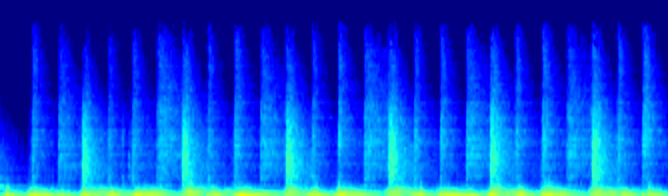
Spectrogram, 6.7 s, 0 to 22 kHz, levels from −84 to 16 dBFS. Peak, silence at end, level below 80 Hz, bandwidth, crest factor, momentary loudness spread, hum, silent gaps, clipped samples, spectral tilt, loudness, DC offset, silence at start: -10 dBFS; 0 s; -40 dBFS; 18.5 kHz; 18 dB; 6 LU; none; none; under 0.1%; -6 dB/octave; -29 LUFS; 0.3%; 0 s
